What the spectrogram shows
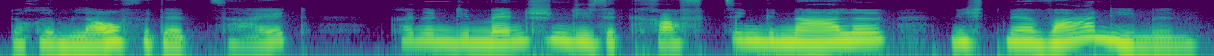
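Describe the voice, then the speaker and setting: Storybook fairy creature, gentle and patient, read by a woman, unhurried, slightly distant mic. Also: mid-range voice, no echo, phone-quality sound, voice pushed up. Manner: patient, soothing explaining. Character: kind gentle fairy creature from a light dimension.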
